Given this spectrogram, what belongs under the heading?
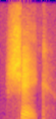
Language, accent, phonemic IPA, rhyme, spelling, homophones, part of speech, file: English, US, /ˈʃeɪk/, -eɪk, shake, sheik, verb / noun, En-us-shake.ogg
- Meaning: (verb) 1. To cause (something) to move rapidly in opposite directions alternatingly 2. To move (one's head) from side to side, especially to indicate refusal, reluctance, or disapproval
